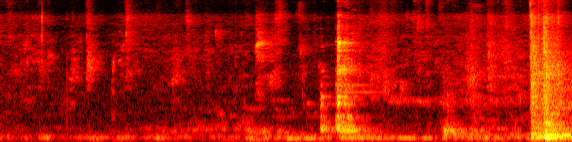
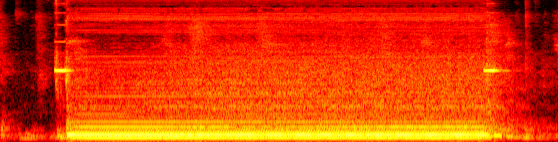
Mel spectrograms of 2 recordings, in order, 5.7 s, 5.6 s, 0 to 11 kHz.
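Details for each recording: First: Consul CM020 20-litre microwave after magnetron replacement, test-running with a cup of water. The loud noise it made before is gone and it now heats, with small clicks then a smooth, steady low hum: normal operation. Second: Consul CM020 20-litre microwave, before repair: loud harsh buzzing hum for about four seconds and no heating, diagnosed as a failed magnetron, later replaced.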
